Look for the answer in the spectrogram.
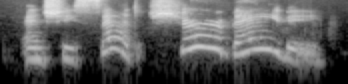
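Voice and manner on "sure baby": put-on Southern accent like a grandmother's, pitched up. Speaker retells a woman from alabama agreeing to a hug: imitating a southern accent. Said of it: "she spoke with her Southern accent and she sounded like my Southern grandmother".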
